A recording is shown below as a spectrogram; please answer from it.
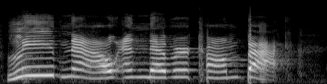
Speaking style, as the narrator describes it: screaming in frustration

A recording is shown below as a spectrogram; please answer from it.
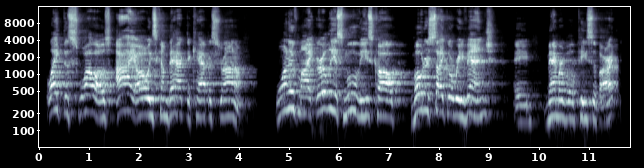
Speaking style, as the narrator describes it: said as people laughed

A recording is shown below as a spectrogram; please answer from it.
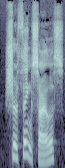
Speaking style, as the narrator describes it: Matthew exclaimed

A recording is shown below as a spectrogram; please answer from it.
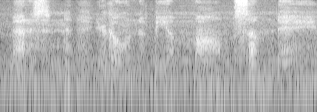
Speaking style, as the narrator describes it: he whispered in my ear

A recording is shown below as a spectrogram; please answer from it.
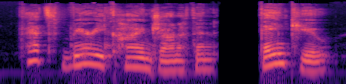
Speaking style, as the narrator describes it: Sarah responded, trying to keep her voice cool and even

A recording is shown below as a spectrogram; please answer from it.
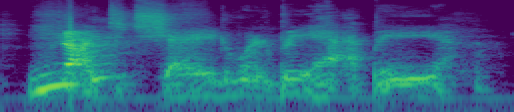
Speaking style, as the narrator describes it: he grunts

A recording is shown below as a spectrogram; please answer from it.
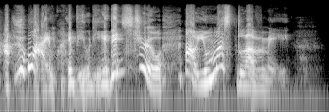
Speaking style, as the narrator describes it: Cackling all the while, the loathsome beggar

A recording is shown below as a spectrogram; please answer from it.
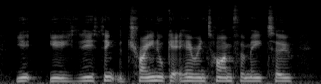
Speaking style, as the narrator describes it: He stammered

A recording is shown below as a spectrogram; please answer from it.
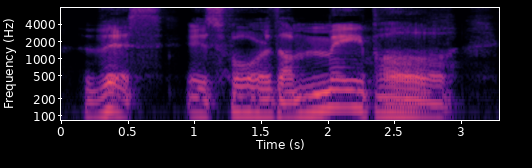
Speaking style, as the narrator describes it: Clifford was hissing

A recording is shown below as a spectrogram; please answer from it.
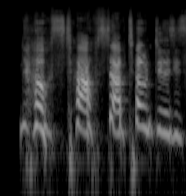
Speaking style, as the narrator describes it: he said, laughing

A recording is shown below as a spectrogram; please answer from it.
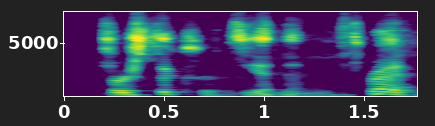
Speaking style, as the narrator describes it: Meg muttered

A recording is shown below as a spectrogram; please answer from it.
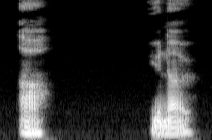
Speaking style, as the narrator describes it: The stranger turned round and replied gently

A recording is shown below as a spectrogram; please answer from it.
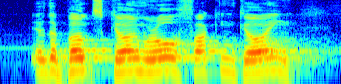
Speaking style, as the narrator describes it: he cried out

